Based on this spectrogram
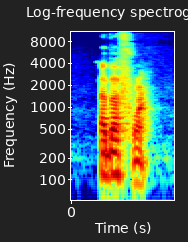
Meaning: trapdoor in the loft of a barn, used for throwing down hay
- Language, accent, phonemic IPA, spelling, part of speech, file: French, France, /a.ba.fwɛ̃/, abat-foin, noun, LL-Q150 (fra)-abat-foin.wav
